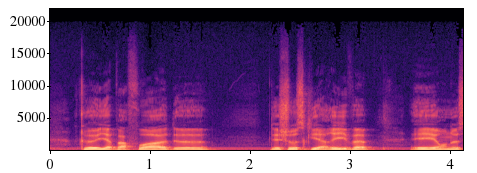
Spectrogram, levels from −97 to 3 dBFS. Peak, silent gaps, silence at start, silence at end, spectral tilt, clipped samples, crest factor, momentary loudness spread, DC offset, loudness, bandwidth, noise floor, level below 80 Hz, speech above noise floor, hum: 0 dBFS; none; 0.05 s; 0 s; -6.5 dB/octave; under 0.1%; 12 dB; 8 LU; under 0.1%; -14 LUFS; 13.5 kHz; -38 dBFS; -36 dBFS; 26 dB; none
